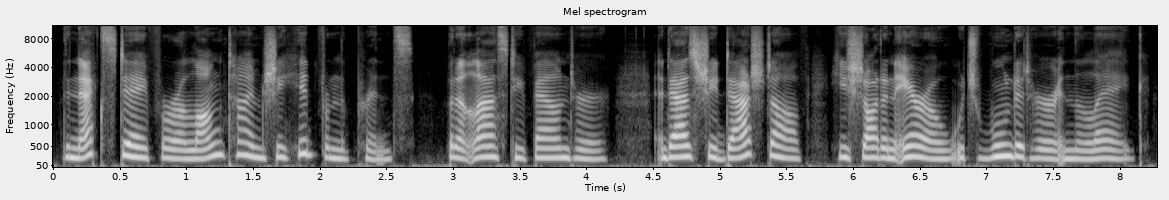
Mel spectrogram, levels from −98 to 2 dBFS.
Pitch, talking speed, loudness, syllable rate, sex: 225 Hz, 240 wpm, -19 LUFS, 4.9 syllables/s, female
